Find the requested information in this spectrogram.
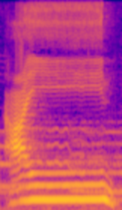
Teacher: আইন হরফটি উচ্চারণের সময় অবশ্যই তিন আলিফ টেনে পড়তে হবে। এখন আইন হরফটি বারিক হরফ।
